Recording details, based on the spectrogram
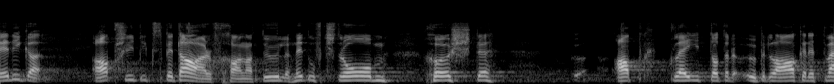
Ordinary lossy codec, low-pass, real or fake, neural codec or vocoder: none; 7.2 kHz; real; none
